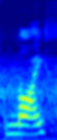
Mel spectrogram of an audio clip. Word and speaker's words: knife: so on in English when K is followed by n in most cases we do not pronounce K ok so it's always silent so we say knife we say me we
